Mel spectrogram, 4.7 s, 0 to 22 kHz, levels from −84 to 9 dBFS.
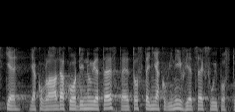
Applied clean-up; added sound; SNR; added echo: none; none; none; none.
